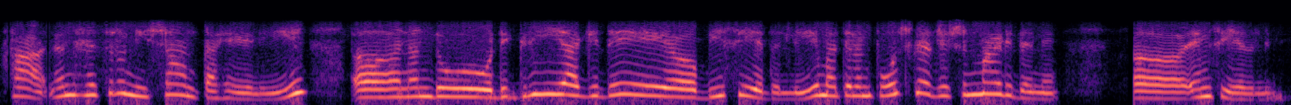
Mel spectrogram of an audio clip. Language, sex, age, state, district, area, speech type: Kannada, female, 30-45, Karnataka, Udupi, rural, conversation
